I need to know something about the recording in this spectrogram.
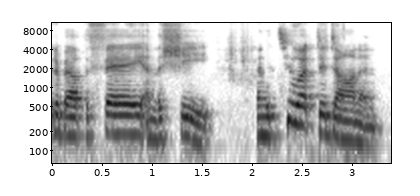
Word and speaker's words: Sidhe: But so what we're learning is that the Xi are known as the Shining Ones. And that word is spelled Sidhe.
